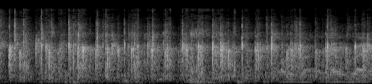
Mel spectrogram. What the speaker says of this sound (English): So let's clap it up for the audience.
